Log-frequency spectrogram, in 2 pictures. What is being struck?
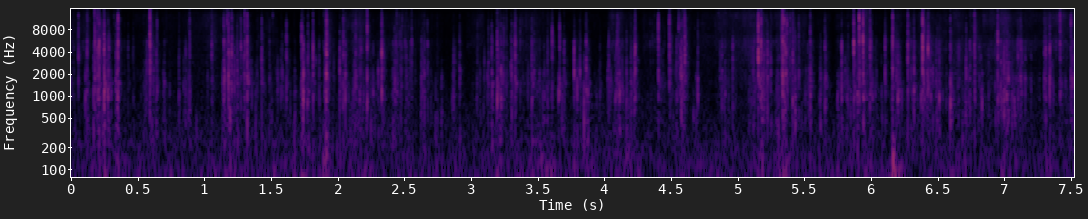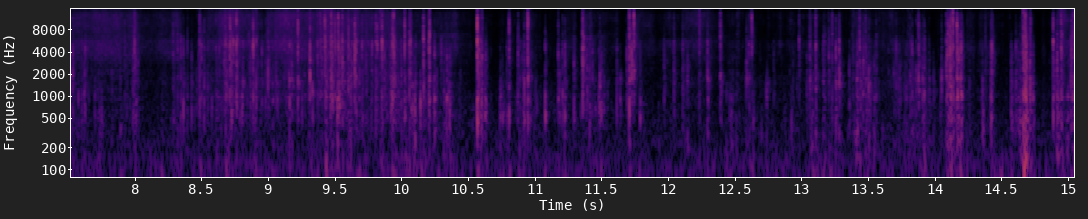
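Kraft paper bag.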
